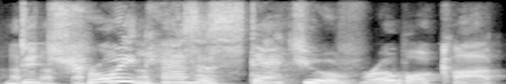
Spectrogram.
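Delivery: mock outrage. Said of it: "And I was like".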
